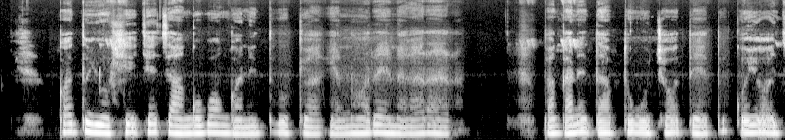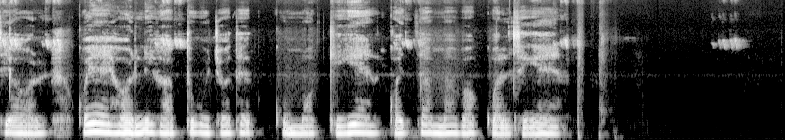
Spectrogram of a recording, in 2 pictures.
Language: Kalenjin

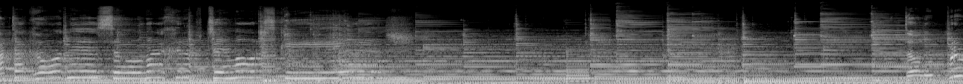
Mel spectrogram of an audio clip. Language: Slovak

